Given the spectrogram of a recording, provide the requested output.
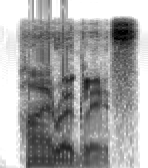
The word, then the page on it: hieroglyph: British English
